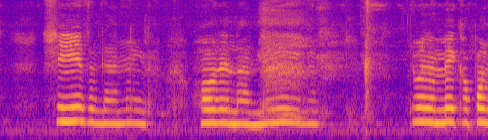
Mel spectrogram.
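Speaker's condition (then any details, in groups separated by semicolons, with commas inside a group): Cerebral palsy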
